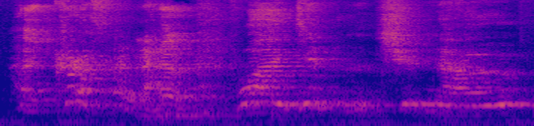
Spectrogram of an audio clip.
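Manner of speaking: high mouse voice with a chuckle; sly little mouse. Acted. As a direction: feign surprise, laughing. Mouse scaring snake.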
